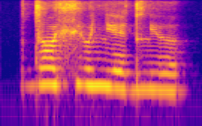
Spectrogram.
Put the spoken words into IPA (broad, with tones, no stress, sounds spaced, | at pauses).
d ʌ˦ xʲ ʊ˦ lʲ ɛ˨ d lʲ ə˨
